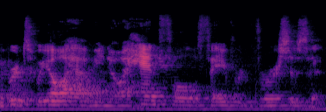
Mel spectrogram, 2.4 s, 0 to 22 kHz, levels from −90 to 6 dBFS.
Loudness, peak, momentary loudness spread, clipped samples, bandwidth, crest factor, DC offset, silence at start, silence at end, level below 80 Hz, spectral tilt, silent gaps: -40 LUFS; -14 dBFS; 14 LU; under 0.1%; 14 kHz; 28 dB; under 0.1%; 0 s; 0 s; under -90 dBFS; -2 dB/octave; none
